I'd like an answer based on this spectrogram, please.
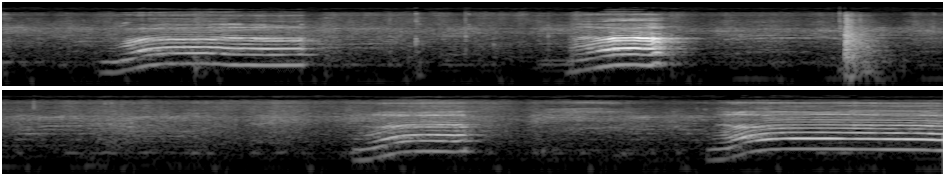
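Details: White cat confronting a mannequin, giving four drawn-out meows, each rising then sliding down with rich harmonics, spaced a few seconds apart, with a short sharp click between the second and third call.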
